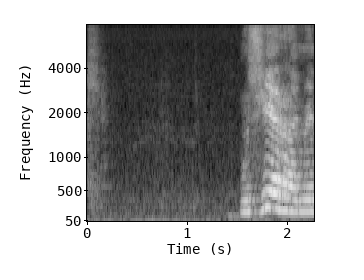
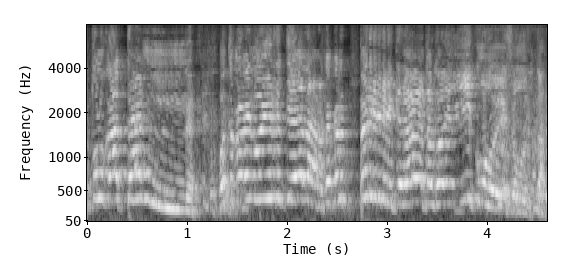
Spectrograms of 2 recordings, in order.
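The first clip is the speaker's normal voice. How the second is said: put-on drunken shout; 10 semitones higher than usual.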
